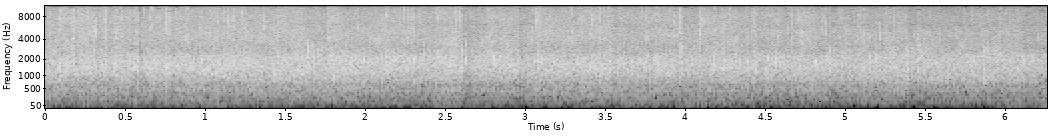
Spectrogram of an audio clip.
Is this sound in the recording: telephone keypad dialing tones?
no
